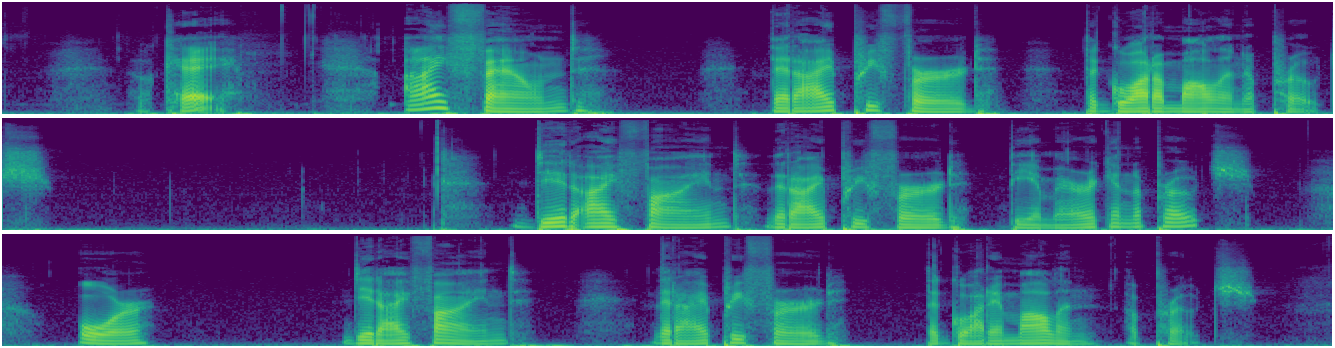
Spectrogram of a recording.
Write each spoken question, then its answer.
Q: Or did I find that I preferred the Guatemalan approach?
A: Well, the Guatemalan approach.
